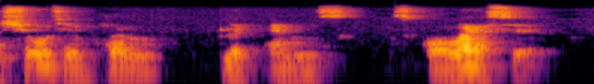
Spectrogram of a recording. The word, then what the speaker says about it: Scholes: Bacanya Black and Scholes ya, bukan Black and Scholes ya. Habis les, bukan Scholes, Scholes.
